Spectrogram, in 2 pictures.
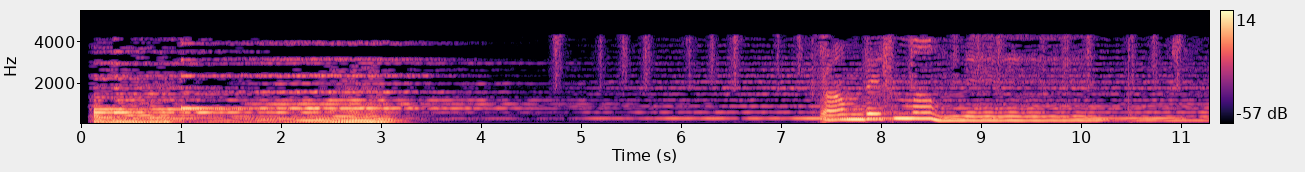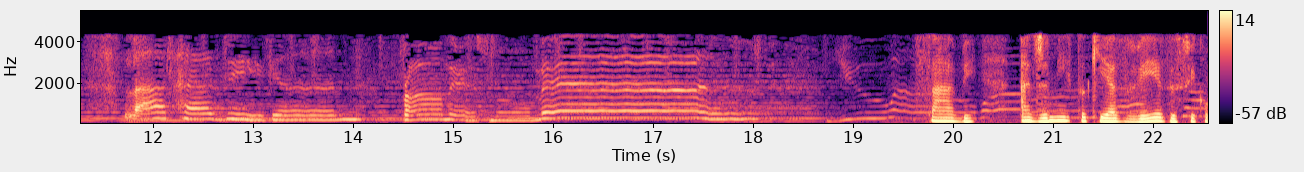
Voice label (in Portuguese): ANIV. ROMANTICO F; Aniversários; fem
